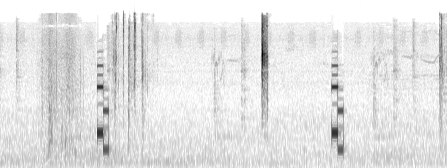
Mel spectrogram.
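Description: A phone beeps with short taps.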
